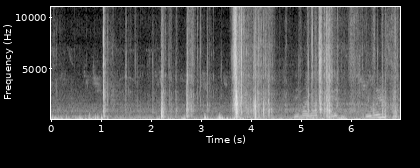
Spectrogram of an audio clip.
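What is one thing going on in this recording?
A skateboard knocks and clatters on concrete.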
